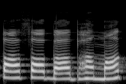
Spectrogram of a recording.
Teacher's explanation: इनका उच्चारण स्थान ओष्ठ होता है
